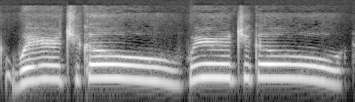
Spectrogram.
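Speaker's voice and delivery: high, slow calling out for someone; drawn-out and high, like looking around lost; mock-bewildered searcher calling; lost, searching person.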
